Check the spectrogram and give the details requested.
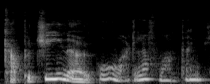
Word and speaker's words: cappuccino: we pronounce cc is in words we've borrowed from italian and with these words cc becomes a ch sound ch like cappuccino oh i'd love one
